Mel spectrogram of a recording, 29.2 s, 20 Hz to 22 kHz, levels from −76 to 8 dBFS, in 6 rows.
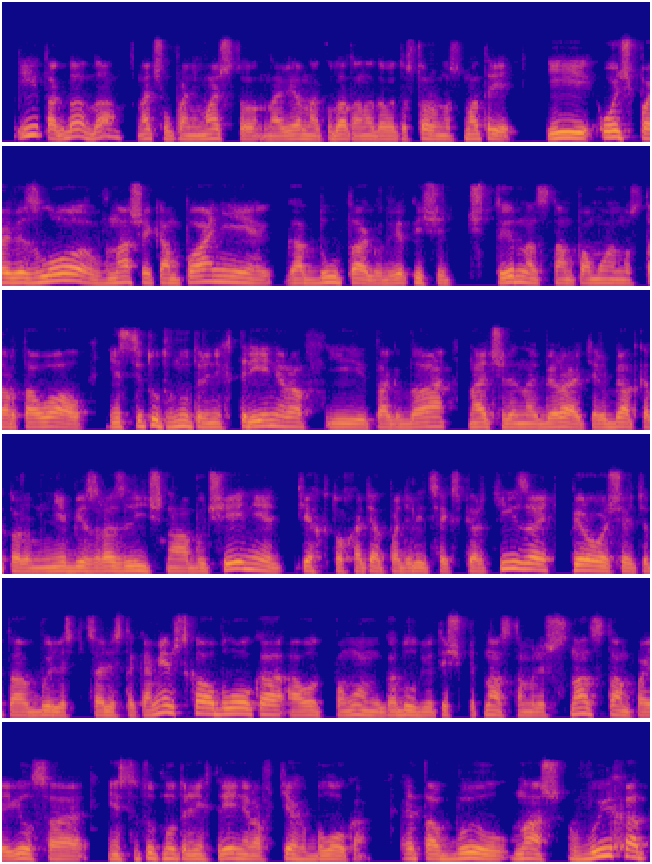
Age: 20-39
